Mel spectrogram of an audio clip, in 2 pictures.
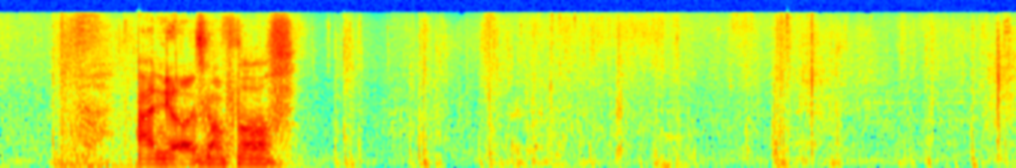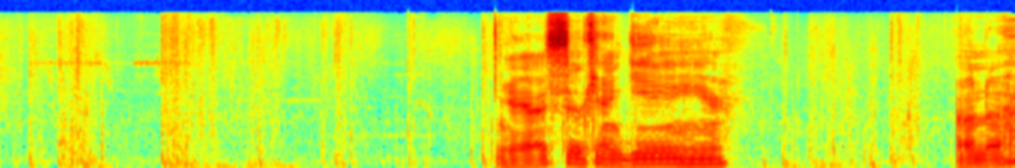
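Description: A horse's hooves thud along at a gallop.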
